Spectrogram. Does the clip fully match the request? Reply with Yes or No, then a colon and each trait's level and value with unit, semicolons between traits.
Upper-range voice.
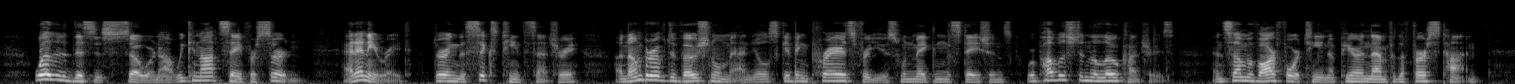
No: medium, 140 Hz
